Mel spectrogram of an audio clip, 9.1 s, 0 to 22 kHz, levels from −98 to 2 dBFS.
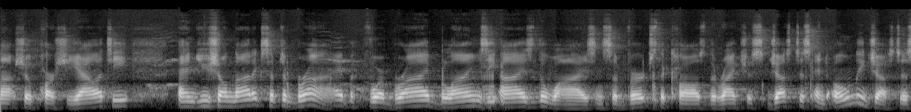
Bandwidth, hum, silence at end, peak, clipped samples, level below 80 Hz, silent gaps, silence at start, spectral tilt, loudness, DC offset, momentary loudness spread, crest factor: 16 kHz; none; 0 s; -8 dBFS; under 0.1%; under -90 dBFS; none; 0 s; -1.5 dB/octave; -26 LUFS; under 0.1%; 5 LU; 18 dB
